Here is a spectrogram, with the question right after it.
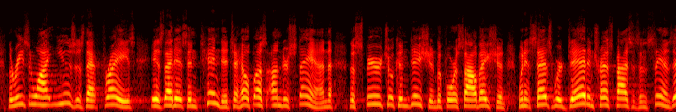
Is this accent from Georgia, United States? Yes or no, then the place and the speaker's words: yes; Georgia, United States; I grew up in Paulding County, long way away from here.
